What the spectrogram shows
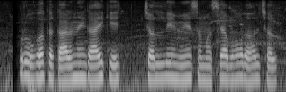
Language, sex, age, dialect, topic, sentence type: Maithili, female, 18-24, Southern/Standard, agriculture, statement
